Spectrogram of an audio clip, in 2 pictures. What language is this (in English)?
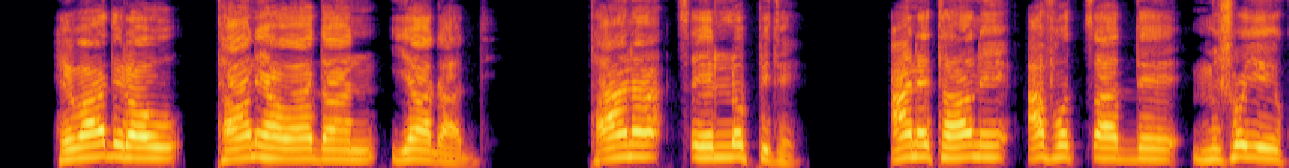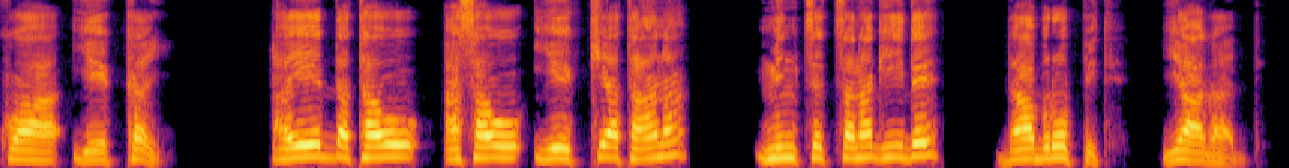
Dawro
